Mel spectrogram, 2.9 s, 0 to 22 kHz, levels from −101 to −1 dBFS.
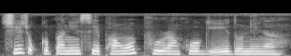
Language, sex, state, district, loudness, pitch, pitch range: Garo, female, Meghalaya, West Garo Hills, -14 LUFS, 195 Hz, 180-205 Hz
